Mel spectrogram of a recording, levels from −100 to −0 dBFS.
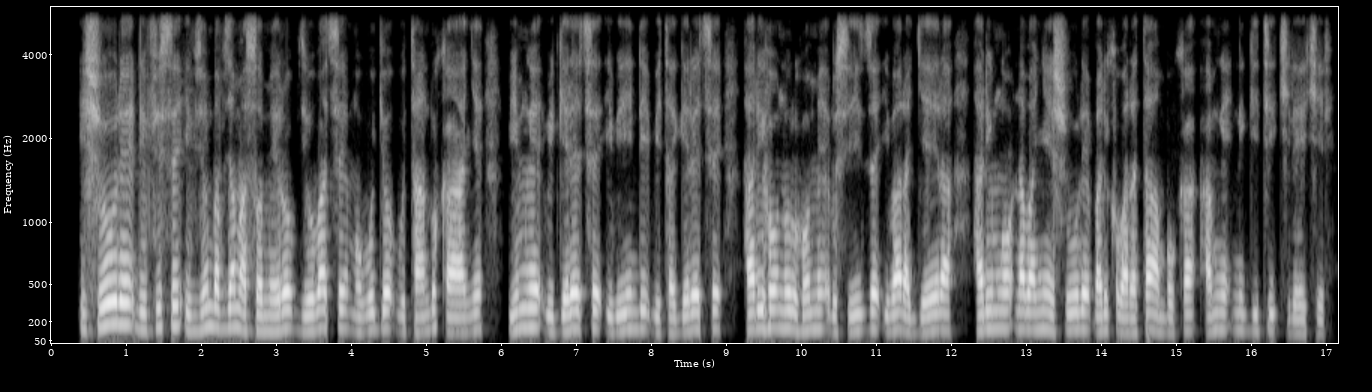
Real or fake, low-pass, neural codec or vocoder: real; 5.4 kHz; none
